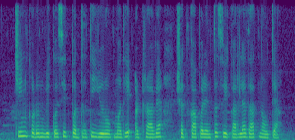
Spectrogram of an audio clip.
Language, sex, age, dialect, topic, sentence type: Marathi, female, 31-35, Northern Konkan, agriculture, statement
